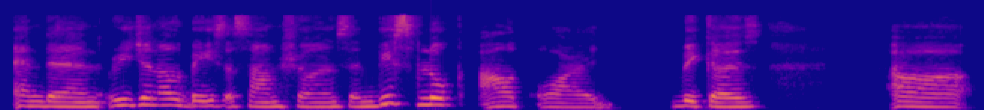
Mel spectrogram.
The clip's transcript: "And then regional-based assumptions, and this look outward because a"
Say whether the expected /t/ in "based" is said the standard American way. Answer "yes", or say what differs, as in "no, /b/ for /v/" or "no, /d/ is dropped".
no, /t/ is dropped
